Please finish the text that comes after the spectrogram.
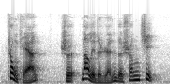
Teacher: fourth tone 种, meaning to plant or cultivate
